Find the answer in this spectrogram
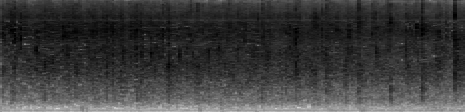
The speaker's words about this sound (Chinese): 你的圣灵好奇妙，你的作为好奇妙。我们可以给圣灵一个掌声吗？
